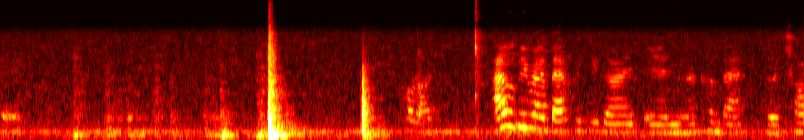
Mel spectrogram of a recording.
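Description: A microwave oven door shut with one loud clack, followed by a couple of lighter clicks as its buttons are pressed. Indistinct voice sounds follow in the second half.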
